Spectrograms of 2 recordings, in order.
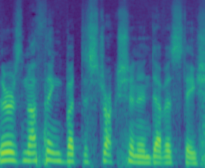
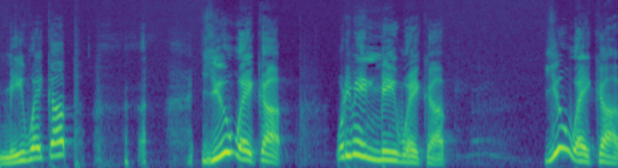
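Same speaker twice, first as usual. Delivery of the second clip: mocking, sarcastic tone with swooping pitch; 3 semitones higher, 3 dB louder than usual. Acting out God turning the question back on the people: acting out God's sarcasm. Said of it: "a little bit of sarcasm coming from God".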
